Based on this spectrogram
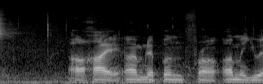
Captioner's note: voiceover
